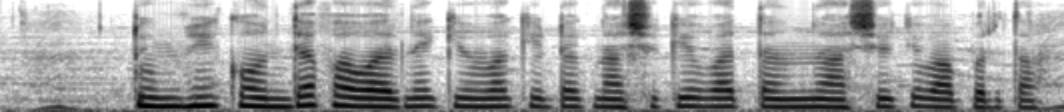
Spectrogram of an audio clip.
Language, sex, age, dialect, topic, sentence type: Marathi, female, 18-24, Standard Marathi, agriculture, question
